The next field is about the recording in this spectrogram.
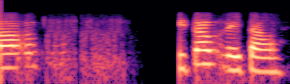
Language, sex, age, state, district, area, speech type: Goan Konkani, female, 30-45, Goa, Tiswadi, rural, conversation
